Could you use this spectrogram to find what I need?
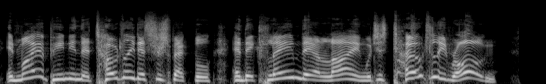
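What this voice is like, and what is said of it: Put-on Irish or Scottish accent. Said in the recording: “that's an Irish accent. ... It wasn't even cartoon Scottish.”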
